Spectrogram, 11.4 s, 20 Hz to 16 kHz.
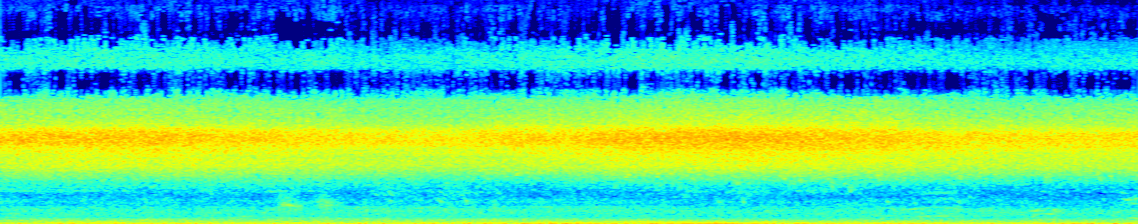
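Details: Cicadas calling loudly on the evening of May 24, 2024, at 6:00 pm. A continuous shrill buzzing drone that never pauses, even in intensity, over a soft low rumble.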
